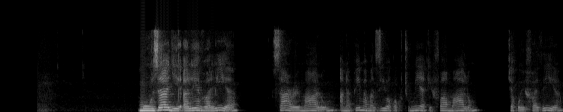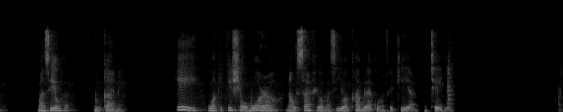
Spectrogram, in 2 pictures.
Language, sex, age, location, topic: Swahili, female, 25-35, Dar es Salaam, finance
